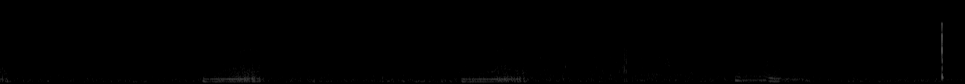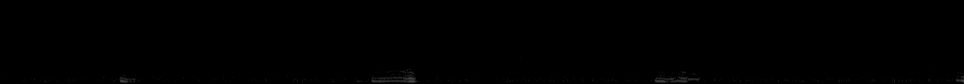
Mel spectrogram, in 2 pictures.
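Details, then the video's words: Doyle, a fat pet cat, snoring: soft, low, rasping breaths that swell and fade about every three seconds in a quiet room, with one sharp click midway. "Snoring cat"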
